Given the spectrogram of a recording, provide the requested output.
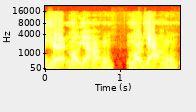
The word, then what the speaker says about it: Mojang: I prefer to just use the Y pronunciation.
